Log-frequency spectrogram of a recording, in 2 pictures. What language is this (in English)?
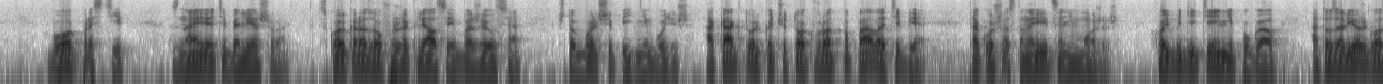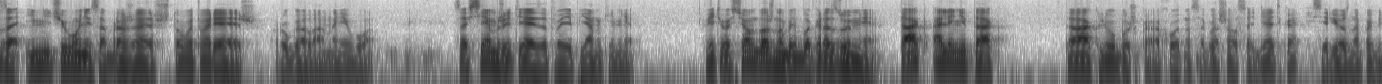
Russian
